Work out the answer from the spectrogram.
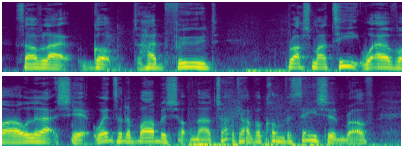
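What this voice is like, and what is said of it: Hoarse, failing voice. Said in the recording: “I'm losing my voice, man ... my voice is like this”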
